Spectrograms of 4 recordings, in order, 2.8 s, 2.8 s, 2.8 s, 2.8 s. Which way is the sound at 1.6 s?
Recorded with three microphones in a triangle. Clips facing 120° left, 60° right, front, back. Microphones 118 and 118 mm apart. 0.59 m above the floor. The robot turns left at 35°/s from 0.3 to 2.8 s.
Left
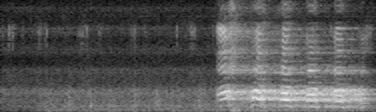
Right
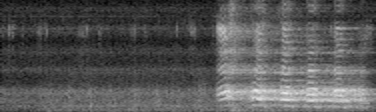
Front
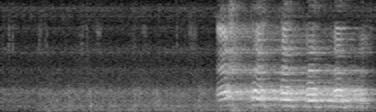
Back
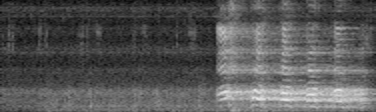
150° left.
